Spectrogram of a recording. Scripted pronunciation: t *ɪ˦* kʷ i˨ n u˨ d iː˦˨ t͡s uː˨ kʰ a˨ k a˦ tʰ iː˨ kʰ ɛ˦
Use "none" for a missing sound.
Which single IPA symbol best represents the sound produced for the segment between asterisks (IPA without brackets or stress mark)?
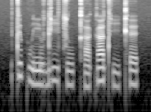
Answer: ɪ˦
